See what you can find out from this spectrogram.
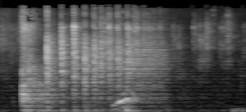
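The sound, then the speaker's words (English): Two dice roll during a tabletop role-playing game session, making a quick burst of many sharp rattling clicks that clatter across the surface and then settle and fade. “So just roll them like normal dice. So just. My two dice.”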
